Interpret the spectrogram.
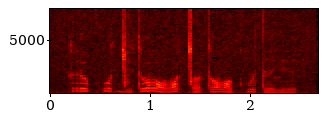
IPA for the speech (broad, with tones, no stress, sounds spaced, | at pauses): k r ø˥ kʷʰ œ˥ ɡ͡ǀ y˩ t ʉ˥ lˠ o˩ lˠ ø˥ ǀ œ˩ t ɵ˥ lˠ œ˩ kʷʰ e˥ t e˩ lʲ e˩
